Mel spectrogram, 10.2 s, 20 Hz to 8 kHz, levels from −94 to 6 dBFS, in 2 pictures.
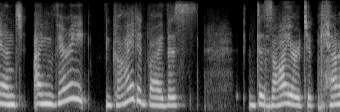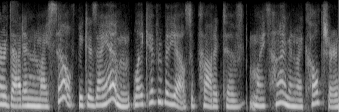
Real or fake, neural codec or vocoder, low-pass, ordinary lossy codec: fake; codec, 16 kHz, 4 kbps, FreqCodec, smaller model; 7.2 kHz; Opus, 16 kbps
